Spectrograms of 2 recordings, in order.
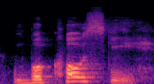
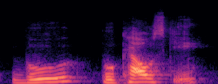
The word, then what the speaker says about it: Bukowski: Roomie, Thorio, Thomas Merton, and even Bukovski. I might have butchered the last one as well. Bukowski. Bukowski. That's the one.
